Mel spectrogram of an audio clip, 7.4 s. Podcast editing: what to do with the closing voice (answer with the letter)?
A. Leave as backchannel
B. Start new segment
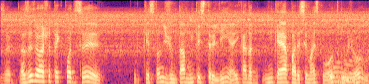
A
